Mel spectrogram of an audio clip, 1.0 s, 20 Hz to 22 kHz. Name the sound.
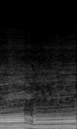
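Honda CB750 Hornet motorcycle exhaust crackling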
